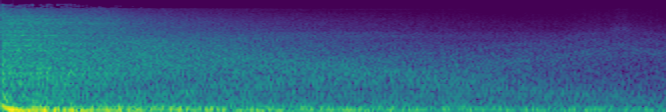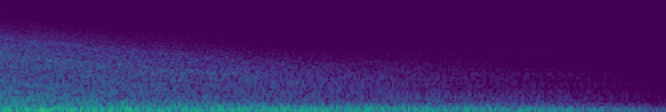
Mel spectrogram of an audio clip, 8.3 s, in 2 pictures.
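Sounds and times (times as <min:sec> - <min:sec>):
bass drum kick with reverb: 0:00.0 - 0:03.5.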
